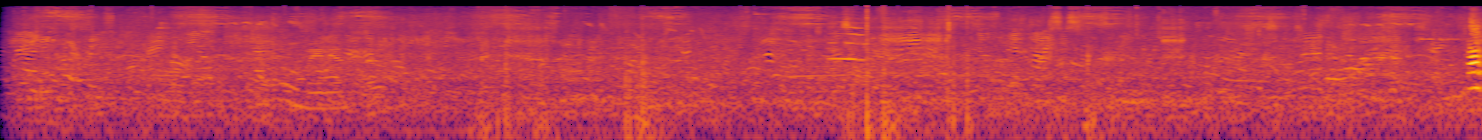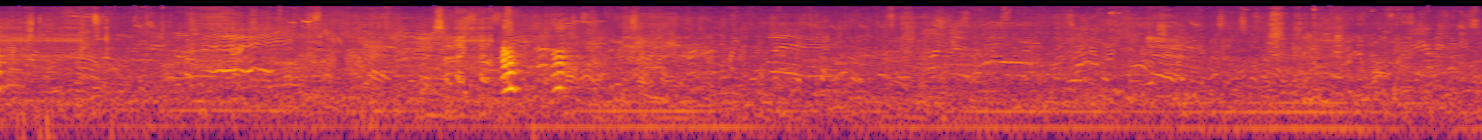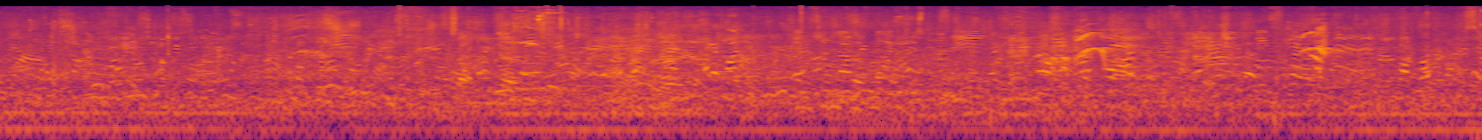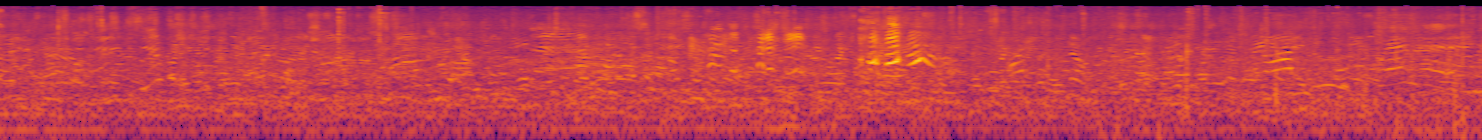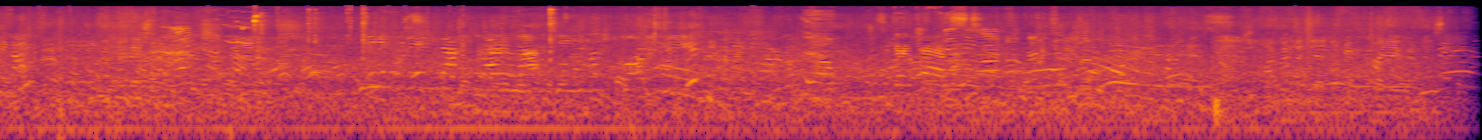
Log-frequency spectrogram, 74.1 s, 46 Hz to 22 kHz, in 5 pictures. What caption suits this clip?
Playground Milton Park 3
Recording of loads of children and adults on a a playground.
Location: Milton Park, Cambridge, UK
Equipment used: Zoom H4 recorder
Date: 24/09/15
adults, children, kids, play, playground, talking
